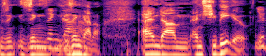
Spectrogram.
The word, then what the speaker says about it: Zingano: Zingano.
